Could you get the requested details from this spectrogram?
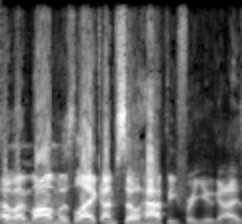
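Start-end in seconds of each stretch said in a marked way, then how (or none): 1.0-2.4 put-on, mock-bitter tone. Speaker retelling mom's reaction while the family watched a movie, imitating mom's bitter tone. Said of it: "very kind of bitter about it".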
